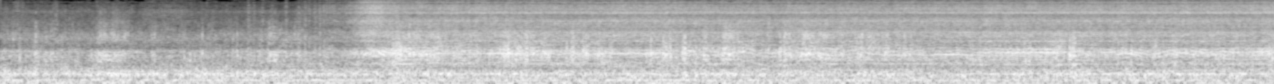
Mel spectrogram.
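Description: Strong wind rushes and buffets against the microphone outdoors.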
